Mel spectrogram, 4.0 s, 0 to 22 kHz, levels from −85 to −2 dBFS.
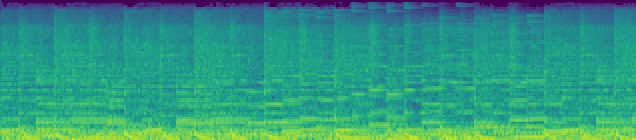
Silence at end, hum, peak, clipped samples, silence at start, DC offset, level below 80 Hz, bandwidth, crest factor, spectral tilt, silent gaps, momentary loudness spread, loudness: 0 s; none; 0 dBFS; under 0.1%; 0 s; 3%; -18 dBFS; 20 kHz; 12 dB; -4.5 dB/octave; none; 1 LU; -13 LUFS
